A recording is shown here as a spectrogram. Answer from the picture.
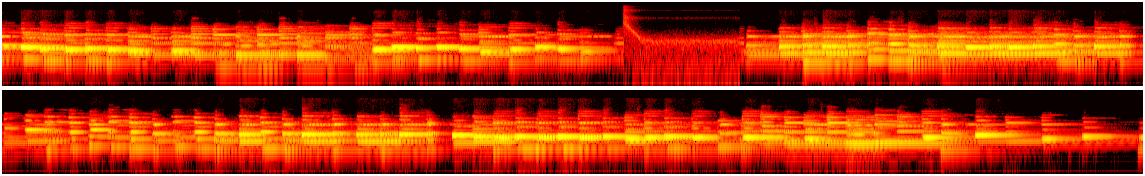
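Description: Acoustic piano playing a gentle, legato study in even running sixteenth notes shared between both hands. About six seconds in, the sound drops out for just over a second, starting with a sharp falling whistle-like sweep, before the playing returns.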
